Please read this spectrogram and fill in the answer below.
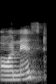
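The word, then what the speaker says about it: honest: needed आवश्यकता थी एन ऑनेस्ट मैन इसे हम नेस्ट प्रोनाउंस करते ऑनेस्ट प्रोनाउंस करते हैं इसी कारण इससे पहले एन का यूज हुआ है एन ऑनेस्ट मैन एक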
